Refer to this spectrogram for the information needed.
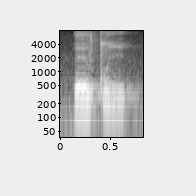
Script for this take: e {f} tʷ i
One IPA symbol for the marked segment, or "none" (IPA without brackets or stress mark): v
